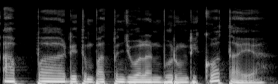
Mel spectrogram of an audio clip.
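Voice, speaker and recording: A man voicing a humble middle-aged satay seller in an animated cartoon, polite and deferential. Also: on the low side, moderate pace, dry recording, studio quality, natural voice.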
